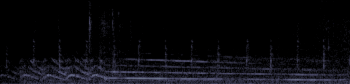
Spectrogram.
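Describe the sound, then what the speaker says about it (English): Ambulance and police sirens on a city street: a fast wailing yelp gives way to a steady sustained siren tone, heard from a short distance over low traffic rumble. "Oh, there's police sirens. People are just honking at each other. There's an ambulance."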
